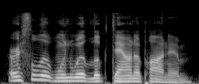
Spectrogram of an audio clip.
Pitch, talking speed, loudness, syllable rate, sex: 145 Hz, 180 wpm, -17 LUFS, 6.2 syllables/s, male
